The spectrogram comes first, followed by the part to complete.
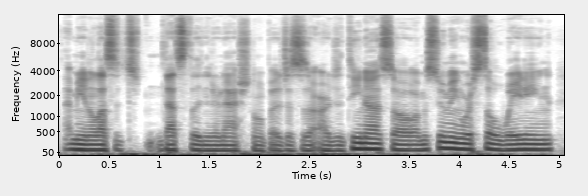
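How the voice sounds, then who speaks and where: A man's voice: low-pitched, flat delivery, fast talker, a little mellow, clear, resonant tone. A man co-hosting a horror film podcast in a casual, laid-back way, laughing often and swearing offhandedly. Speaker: podcast co-host.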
